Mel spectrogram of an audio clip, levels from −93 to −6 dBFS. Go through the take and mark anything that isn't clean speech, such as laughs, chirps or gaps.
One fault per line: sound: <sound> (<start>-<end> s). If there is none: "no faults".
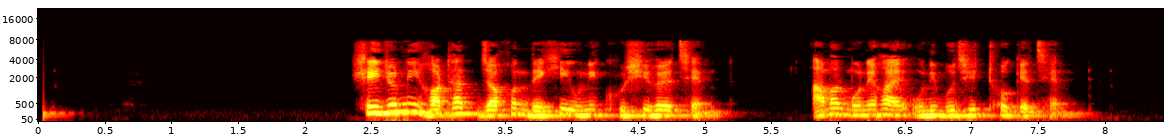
no faults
